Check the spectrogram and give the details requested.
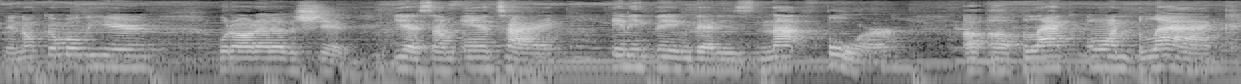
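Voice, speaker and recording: An American woman hosting a solo podcast in casual talk, speaking bluntly and emphatically, with opinions and swearing. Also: fairly low pitch. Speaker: podcast host. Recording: roomy echo, music behind the voice. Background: music.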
